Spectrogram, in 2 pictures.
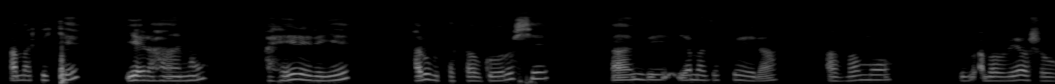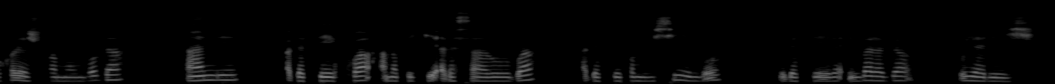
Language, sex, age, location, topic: Kinyarwanda, female, 36-49, Musanze, agriculture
